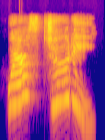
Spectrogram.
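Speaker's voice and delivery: high, loud, slow demand; firm question. A narrator's reading. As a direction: press her for an answer. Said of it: "he asked firmly".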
